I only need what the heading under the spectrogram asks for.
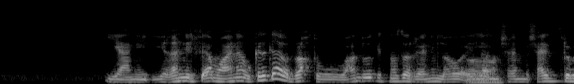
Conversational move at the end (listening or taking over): listening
